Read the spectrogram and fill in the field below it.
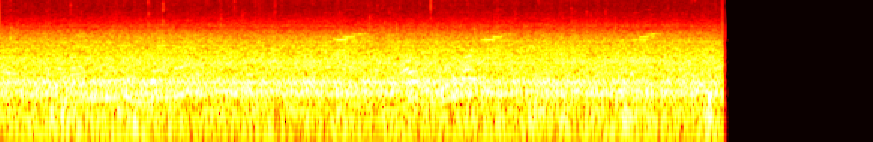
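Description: A fire crackles and hisses on a burning roof.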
